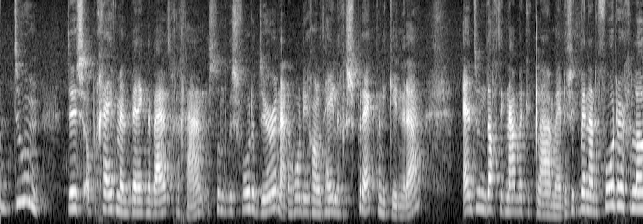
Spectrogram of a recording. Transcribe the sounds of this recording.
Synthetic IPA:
dun | døsɔ̰pəχejvəmɛntbɛnɪknaːbœɥtəχəχaːnstɔntɪk̚dɵsfʊːɹdədøːɹnadɔnɦʊːɹdəjəχʋoːnətɦejləχəsprɛkfɔndikɪndəɾə | ʔɛntundɑxtɪknawbɛnɪkəklaːɹmejdøsɪɡ̚bɛnːaːdəfʊːɹdøːɹχəlo

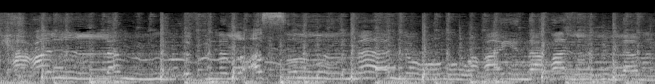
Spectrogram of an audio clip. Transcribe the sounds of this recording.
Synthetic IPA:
ħaʕalː | am | ʔɪbnɪlʔɑsˤl | maːnu | ʕajnʕalː | am

